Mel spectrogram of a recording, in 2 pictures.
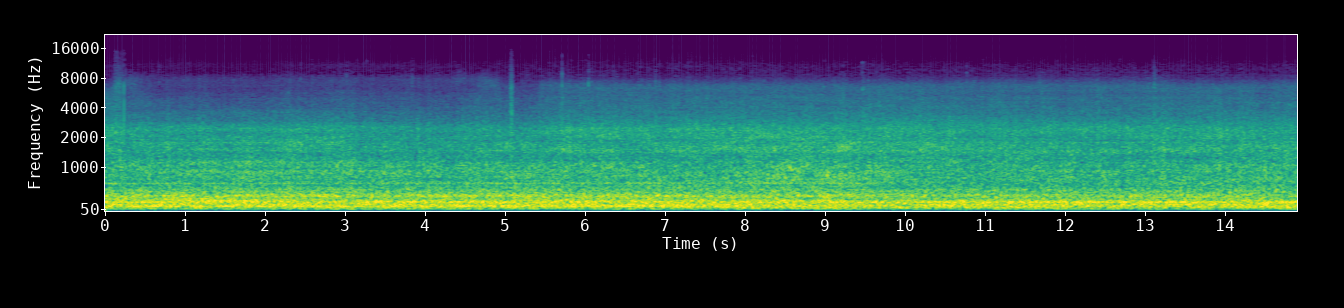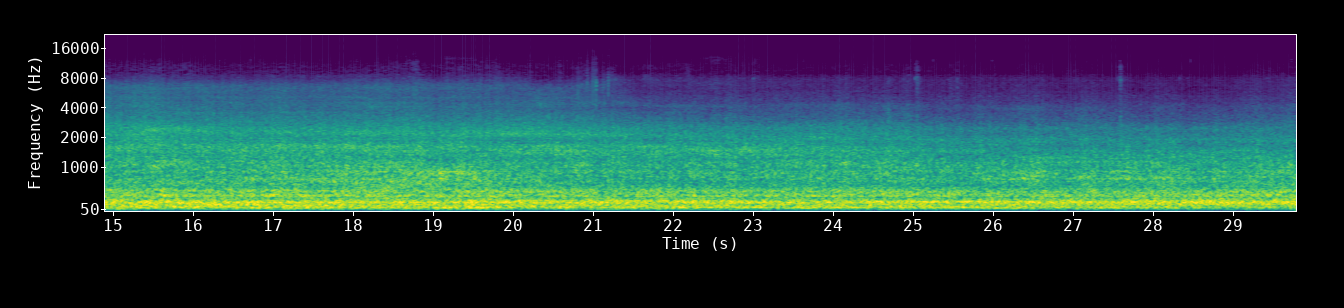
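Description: MTR Airport Express CAF-built train running, a steady, unbroken noise of the moving train with a few faint steady tones in it.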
